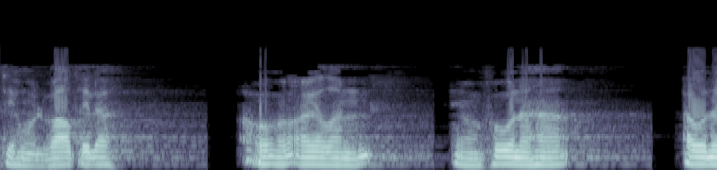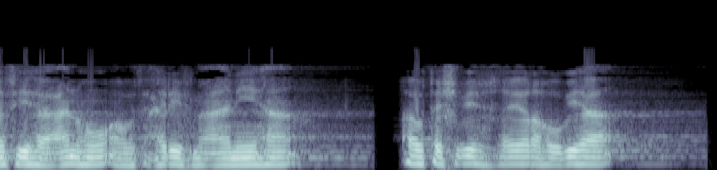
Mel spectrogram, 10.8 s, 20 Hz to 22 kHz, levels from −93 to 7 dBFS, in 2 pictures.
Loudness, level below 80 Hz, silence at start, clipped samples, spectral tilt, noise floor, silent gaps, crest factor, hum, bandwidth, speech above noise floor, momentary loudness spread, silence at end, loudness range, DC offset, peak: -15 LUFS; -54 dBFS; 0 s; 0.2%; -10 dB/octave; -44 dBFS; 1.58-1.72 s, 8.22-8.31 s; 16 dB; none; 5.4 kHz; 31 dB; 11 LU; 0.4 s; 3 LU; under 0.1%; 0 dBFS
